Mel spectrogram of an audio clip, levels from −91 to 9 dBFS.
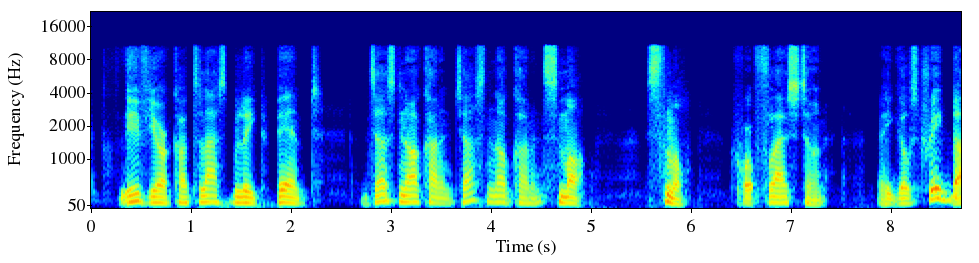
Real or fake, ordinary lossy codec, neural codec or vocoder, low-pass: fake; MP3, 64 kbps; codec, 16 kHz in and 24 kHz out, 0.4 kbps, LongCat-Audio-Codec, four codebook decoder; 10.8 kHz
